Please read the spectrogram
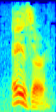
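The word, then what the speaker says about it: Azer (עֵזֶר): And Azer should really be pronounced. Azer is a word that means helper.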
